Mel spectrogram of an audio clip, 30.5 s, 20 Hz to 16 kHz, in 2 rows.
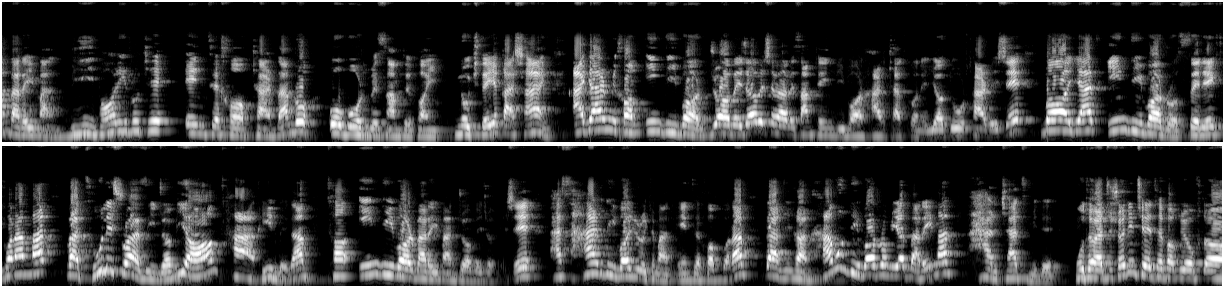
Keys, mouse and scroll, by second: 6.0 click, 17.0 KP_4, 17.2 KP_Decimal, 17.3 KP_5, 21.2 click, 25.2 KP_6, 27.3 click.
